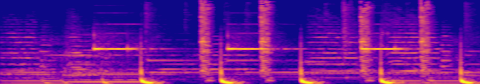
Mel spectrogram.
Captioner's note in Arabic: المؤقت يصدر صوتًا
